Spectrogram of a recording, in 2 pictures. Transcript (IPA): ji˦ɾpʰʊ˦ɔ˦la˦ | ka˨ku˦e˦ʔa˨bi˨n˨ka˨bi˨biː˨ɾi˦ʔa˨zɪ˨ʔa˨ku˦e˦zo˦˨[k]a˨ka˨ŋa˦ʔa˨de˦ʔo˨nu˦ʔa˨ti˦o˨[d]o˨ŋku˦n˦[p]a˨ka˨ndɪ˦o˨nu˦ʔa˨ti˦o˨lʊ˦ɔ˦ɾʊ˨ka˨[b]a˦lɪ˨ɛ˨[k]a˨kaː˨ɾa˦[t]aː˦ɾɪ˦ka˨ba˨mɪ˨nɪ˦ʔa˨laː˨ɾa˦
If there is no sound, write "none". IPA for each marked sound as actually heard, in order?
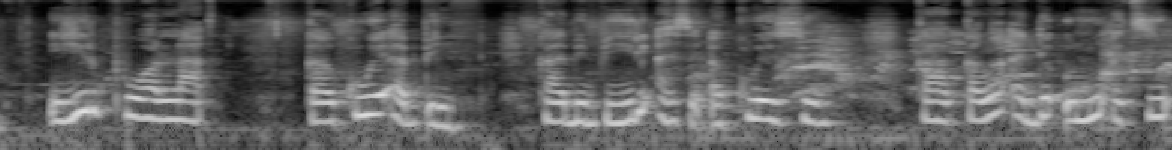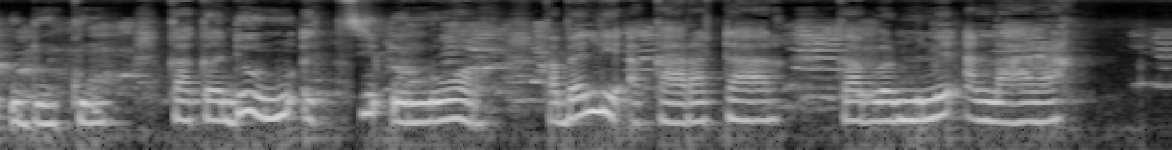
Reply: k, d, k, b, ʔ, t

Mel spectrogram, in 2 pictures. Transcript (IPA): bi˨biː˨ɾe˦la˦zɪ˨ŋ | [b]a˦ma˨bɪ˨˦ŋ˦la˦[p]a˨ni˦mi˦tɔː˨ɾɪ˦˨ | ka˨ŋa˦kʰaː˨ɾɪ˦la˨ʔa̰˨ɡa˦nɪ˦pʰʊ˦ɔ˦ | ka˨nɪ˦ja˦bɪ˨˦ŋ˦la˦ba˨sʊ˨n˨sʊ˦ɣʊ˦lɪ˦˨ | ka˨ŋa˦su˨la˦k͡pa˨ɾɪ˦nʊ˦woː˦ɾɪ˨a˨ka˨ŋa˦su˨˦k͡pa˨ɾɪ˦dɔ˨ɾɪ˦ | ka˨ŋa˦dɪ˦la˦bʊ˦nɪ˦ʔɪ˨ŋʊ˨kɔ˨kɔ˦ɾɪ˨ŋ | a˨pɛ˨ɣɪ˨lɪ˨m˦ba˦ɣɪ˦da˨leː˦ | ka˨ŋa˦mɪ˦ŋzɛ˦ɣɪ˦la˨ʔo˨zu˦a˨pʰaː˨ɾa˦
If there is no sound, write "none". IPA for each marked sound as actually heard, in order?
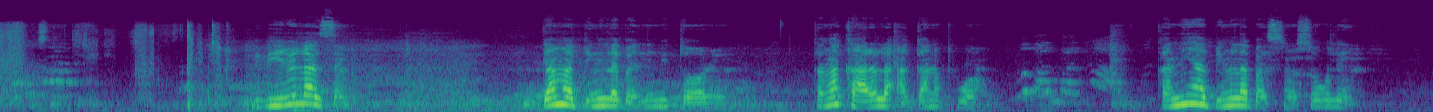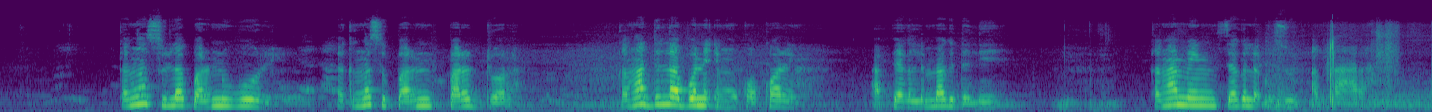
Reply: ɡ, b

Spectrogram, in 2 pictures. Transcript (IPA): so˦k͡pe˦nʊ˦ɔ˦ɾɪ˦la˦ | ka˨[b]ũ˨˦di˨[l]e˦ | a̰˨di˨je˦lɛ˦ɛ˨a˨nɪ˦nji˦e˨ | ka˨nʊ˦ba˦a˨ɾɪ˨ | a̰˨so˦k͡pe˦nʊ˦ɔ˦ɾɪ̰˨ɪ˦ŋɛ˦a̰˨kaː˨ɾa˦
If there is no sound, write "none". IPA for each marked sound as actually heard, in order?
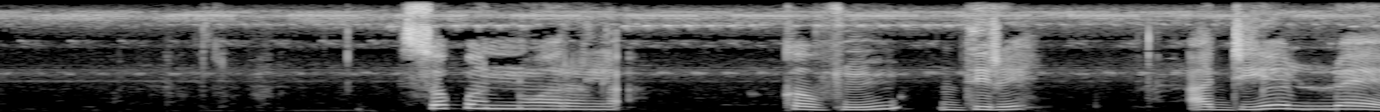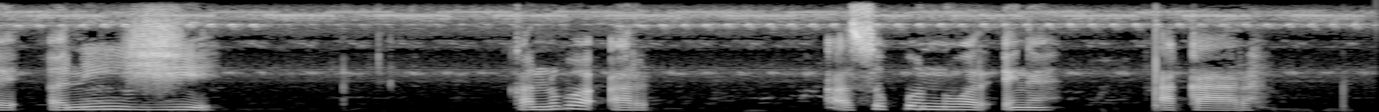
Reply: v, ɾ

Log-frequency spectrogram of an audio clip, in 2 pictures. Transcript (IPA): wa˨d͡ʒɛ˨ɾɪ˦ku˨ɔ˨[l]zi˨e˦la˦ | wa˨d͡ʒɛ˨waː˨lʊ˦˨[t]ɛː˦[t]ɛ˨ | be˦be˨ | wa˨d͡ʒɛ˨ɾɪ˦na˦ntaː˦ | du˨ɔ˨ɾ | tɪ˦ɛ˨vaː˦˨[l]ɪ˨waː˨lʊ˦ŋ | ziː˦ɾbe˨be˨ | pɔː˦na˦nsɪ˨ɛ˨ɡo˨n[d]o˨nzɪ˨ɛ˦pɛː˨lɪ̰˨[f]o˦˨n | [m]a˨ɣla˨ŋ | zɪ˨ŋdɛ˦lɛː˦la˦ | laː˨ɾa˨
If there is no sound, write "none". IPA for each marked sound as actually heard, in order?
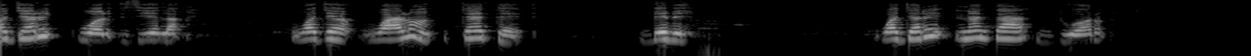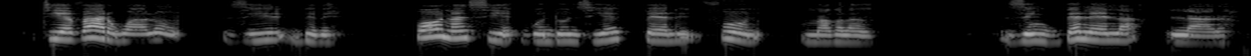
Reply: ɾ, t, t, ɾ, d, f, m

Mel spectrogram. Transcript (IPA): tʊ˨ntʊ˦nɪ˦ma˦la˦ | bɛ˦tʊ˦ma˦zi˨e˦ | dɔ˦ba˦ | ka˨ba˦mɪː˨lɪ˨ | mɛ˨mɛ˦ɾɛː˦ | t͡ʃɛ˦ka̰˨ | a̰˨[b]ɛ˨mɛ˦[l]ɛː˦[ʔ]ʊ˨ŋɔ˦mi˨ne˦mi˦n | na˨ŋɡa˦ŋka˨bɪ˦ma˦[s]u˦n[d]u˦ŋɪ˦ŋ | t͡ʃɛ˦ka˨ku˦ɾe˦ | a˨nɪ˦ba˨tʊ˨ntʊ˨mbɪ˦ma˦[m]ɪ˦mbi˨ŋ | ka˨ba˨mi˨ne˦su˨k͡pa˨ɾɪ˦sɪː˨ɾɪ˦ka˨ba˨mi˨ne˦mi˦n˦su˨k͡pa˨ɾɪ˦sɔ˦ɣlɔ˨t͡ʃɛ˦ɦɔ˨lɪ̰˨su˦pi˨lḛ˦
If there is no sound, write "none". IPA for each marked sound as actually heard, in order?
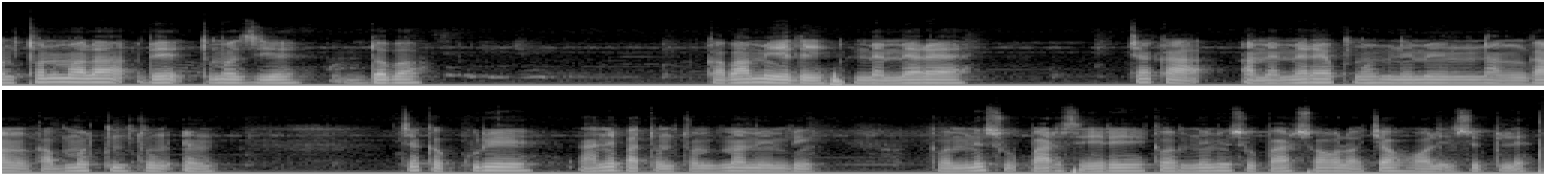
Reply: m, ɾ, k, t, t, m

